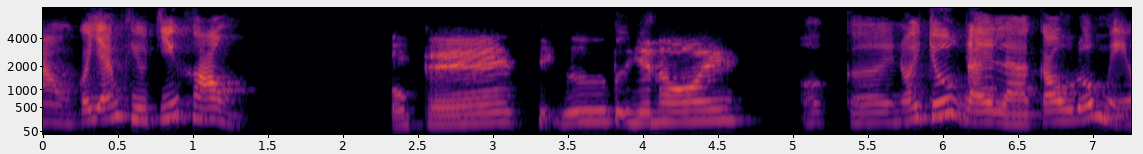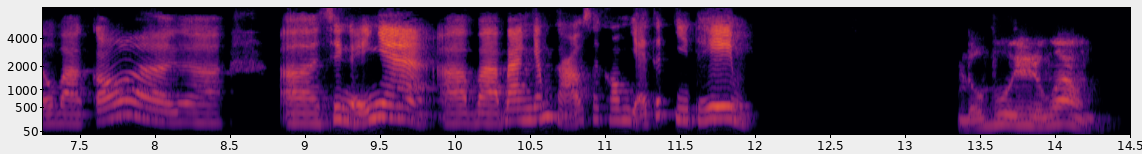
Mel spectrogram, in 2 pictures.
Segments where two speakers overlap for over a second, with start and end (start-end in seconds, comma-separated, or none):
none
